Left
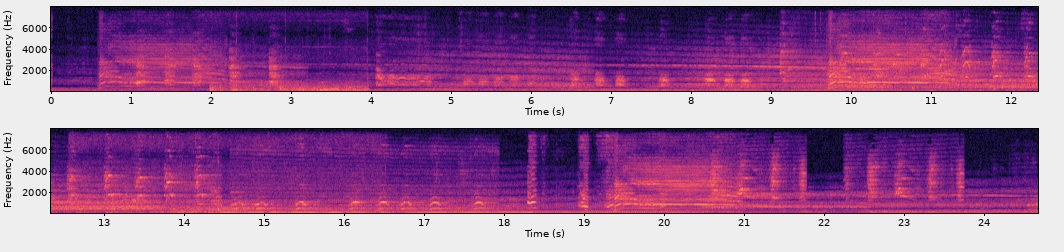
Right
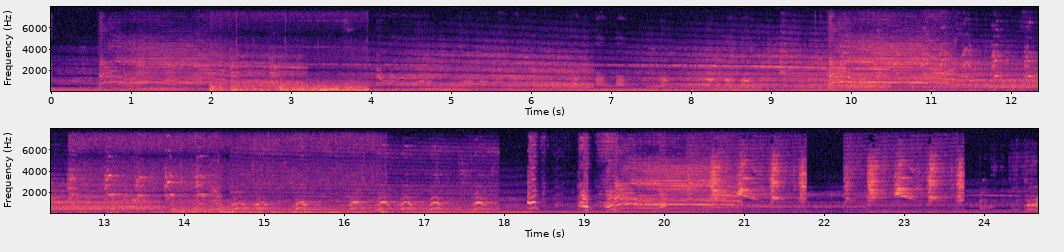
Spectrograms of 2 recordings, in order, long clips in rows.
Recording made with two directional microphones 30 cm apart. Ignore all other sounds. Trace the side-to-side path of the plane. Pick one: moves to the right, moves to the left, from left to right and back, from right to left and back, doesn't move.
moves to the left.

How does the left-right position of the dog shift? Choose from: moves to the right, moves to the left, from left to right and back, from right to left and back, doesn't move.
moves to the right.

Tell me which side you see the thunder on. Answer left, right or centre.
right.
